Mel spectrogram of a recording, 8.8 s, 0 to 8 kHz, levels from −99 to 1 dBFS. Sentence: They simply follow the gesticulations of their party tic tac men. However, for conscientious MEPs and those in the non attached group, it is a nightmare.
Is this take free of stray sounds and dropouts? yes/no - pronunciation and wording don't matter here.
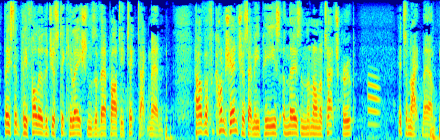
no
